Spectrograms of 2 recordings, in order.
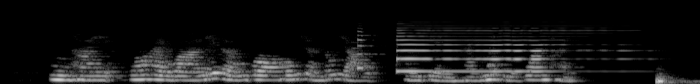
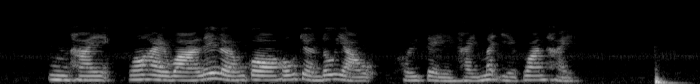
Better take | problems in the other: second | noise reduction (classical method WPE with log-MMSE)

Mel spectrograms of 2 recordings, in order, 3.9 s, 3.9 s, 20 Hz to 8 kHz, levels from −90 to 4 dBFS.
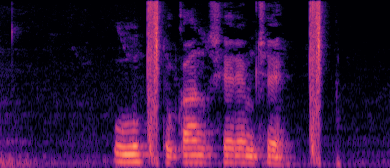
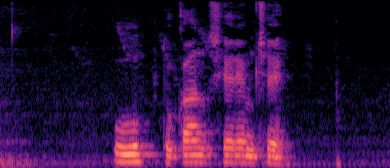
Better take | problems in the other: second | background sound (Domestic sounds, home sounds); 1 dB below the speech

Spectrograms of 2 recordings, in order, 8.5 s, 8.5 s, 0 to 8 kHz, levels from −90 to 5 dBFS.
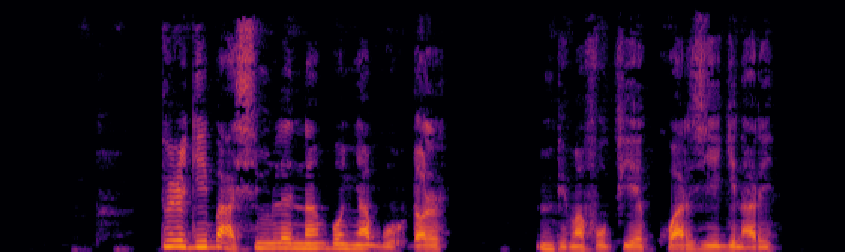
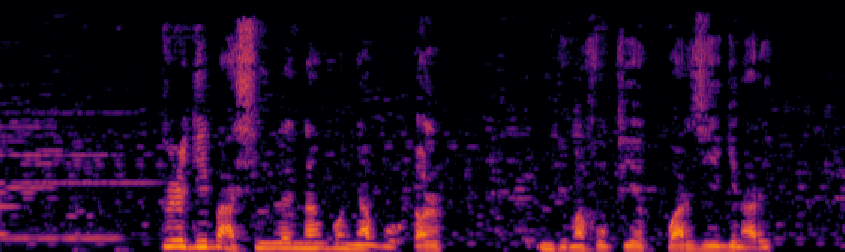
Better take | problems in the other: first | noise reduction (classical method Wiener filter)

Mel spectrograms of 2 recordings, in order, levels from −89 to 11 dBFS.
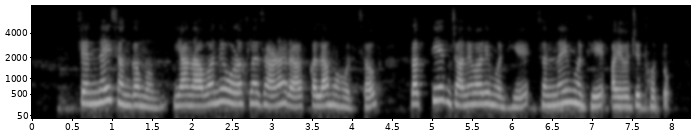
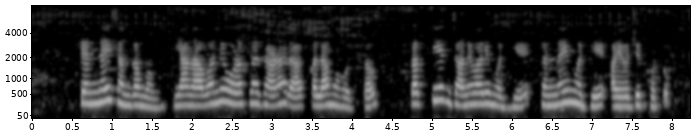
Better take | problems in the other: first | noise reduction (classical method Wiener filter)

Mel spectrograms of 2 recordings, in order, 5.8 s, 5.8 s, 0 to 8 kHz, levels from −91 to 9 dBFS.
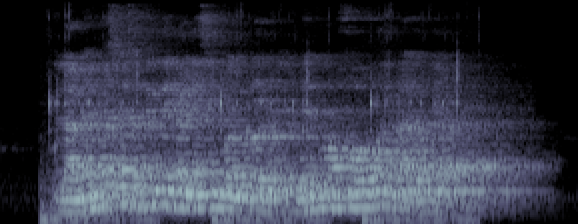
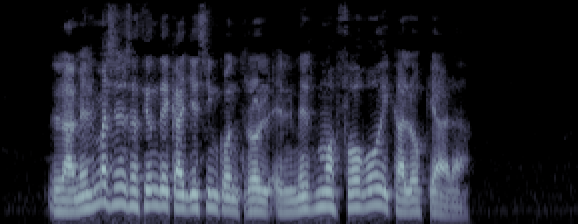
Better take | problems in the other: second | background sound (Trickle, dribble / Water tap, faucet); 17 dB below the speech // room echo; dies away in 2.1 s

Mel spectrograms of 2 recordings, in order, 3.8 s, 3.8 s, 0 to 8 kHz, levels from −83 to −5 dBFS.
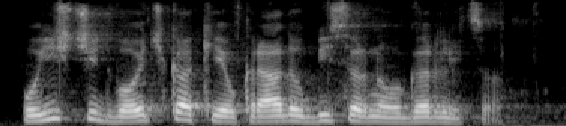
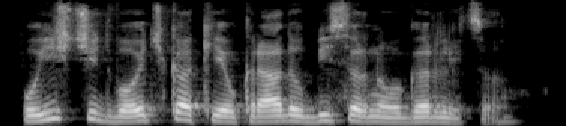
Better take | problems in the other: second | noise reduction (neural separator model SepFormer DNS4)

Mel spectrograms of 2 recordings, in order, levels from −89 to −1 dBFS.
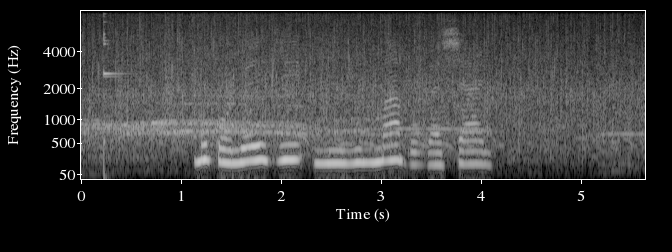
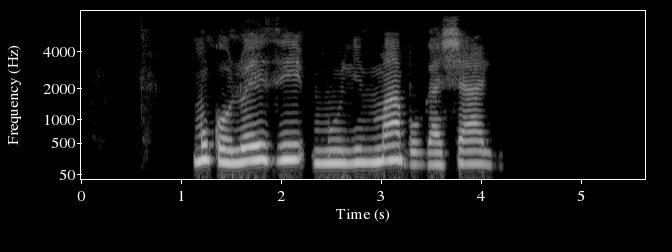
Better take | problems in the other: second | background sound (Applause + Tap / Glass); 6 dB below the speech

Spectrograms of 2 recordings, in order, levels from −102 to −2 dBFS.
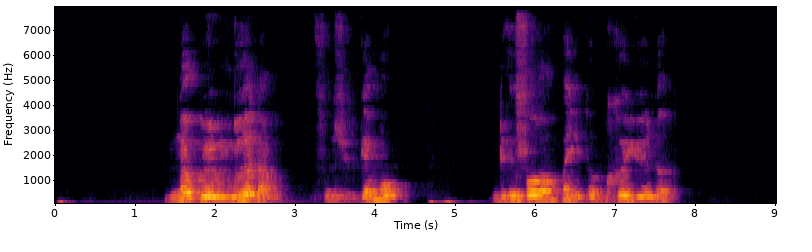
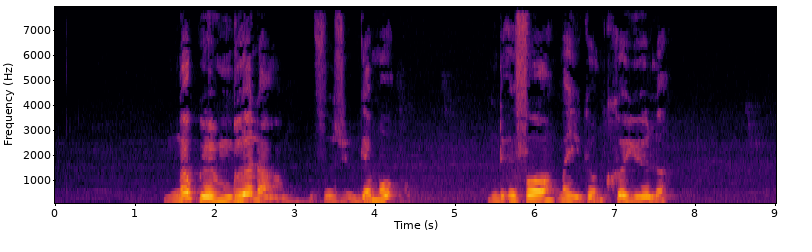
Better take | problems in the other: second | noise reduction (neural mask model DeepFilterNet 3)

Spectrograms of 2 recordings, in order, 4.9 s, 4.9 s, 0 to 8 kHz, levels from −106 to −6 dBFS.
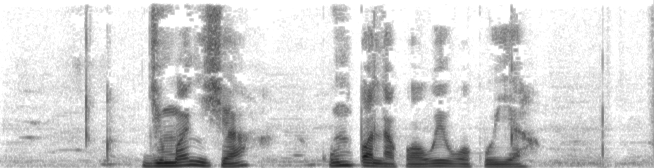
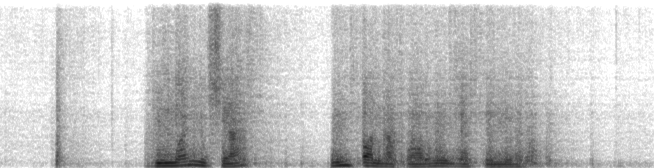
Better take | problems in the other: first | noise reduction (neural mask model RNNoise)

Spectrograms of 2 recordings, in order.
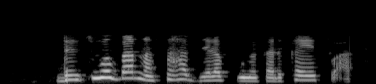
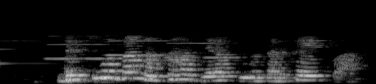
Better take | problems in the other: first | noise reduction (classical method WPE with log-MMSE)

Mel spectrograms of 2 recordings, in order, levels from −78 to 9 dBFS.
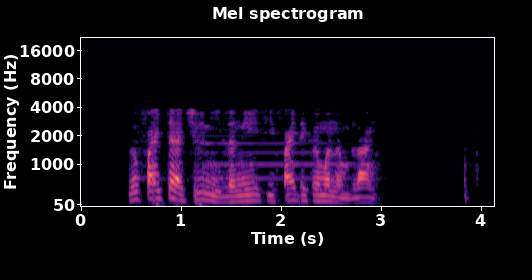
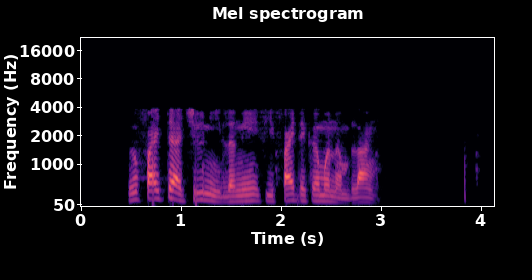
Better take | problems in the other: second | noise reduction (classical method WPE with log-MMSE)

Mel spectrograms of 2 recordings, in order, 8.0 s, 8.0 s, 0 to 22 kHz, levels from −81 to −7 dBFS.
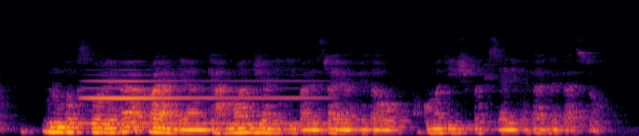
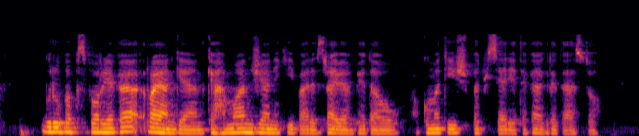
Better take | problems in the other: second | background sound (Wind instrument, woodwind instrument); 9 dB below the speech // room echo; dies away in 0.9 s

